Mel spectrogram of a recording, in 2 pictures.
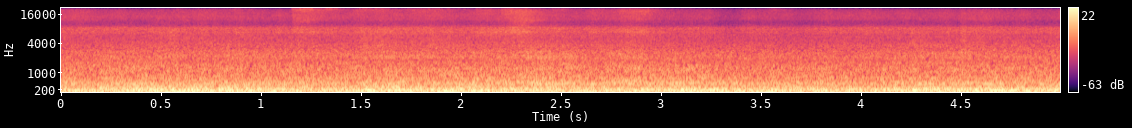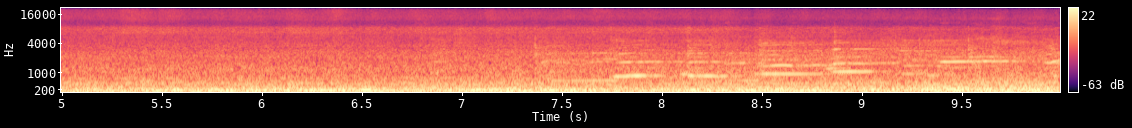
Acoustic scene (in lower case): subway train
